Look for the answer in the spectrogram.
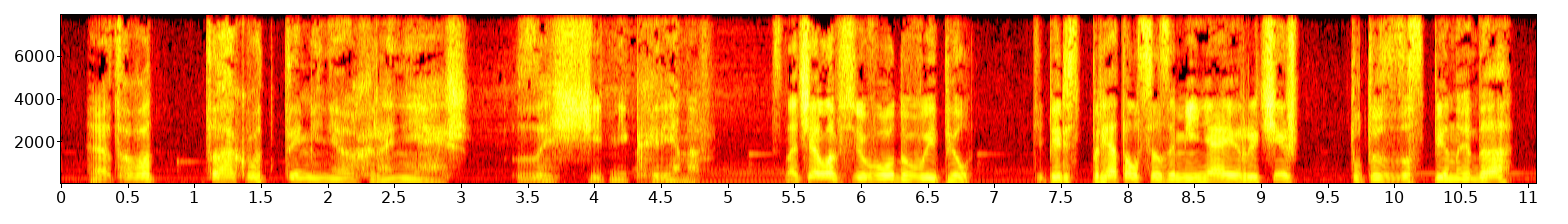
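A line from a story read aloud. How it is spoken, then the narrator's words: Quiet. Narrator (Russian): Тихо сказал Артем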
